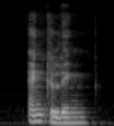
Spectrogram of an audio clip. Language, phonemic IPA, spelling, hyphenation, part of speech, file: Dutch, /ˈɛŋ.kəˌlɪŋ/, enkeling, en‧ke‧ling, noun, Nl-enkeling.ogg
- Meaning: 1. single person, individual 2. some person or other, some people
